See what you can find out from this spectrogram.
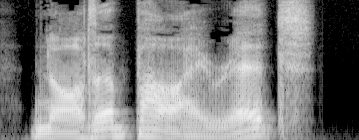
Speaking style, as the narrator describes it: growled Grimes

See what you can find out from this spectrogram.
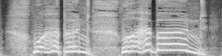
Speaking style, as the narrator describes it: he panted

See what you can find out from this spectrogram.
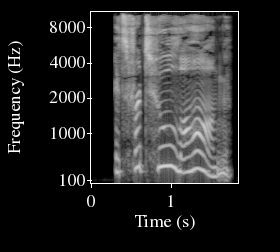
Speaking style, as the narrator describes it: Maddie whined, knowing that she sounded like a child

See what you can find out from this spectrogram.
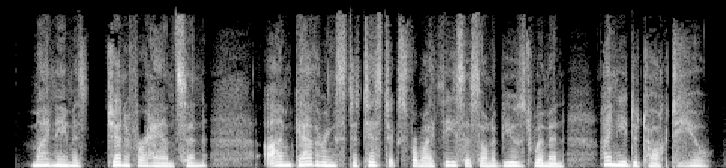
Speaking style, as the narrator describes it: In a voice barely above a whisper said

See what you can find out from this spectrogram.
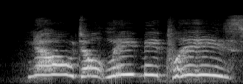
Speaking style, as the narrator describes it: she wailed

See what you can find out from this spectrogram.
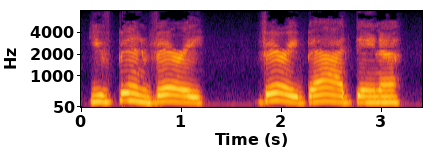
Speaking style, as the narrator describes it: he said slowly

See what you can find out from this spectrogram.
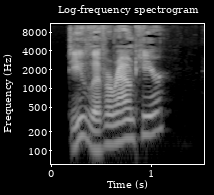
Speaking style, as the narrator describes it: Aaron asks eagerly

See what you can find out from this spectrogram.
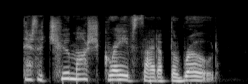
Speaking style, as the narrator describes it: whispered

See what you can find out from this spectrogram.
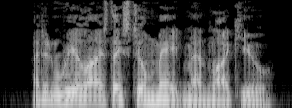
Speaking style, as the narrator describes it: Victoria Lord said

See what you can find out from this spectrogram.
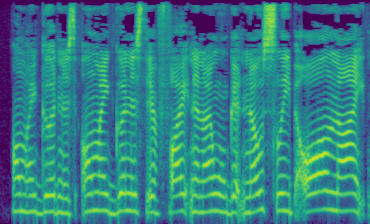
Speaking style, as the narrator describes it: whined Tessie, a pale, frightened girl

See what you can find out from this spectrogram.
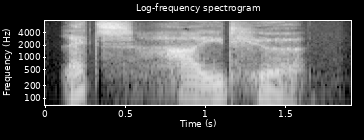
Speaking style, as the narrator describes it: whispered

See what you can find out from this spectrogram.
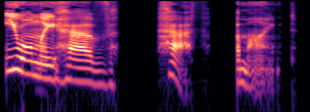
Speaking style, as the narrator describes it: sneered

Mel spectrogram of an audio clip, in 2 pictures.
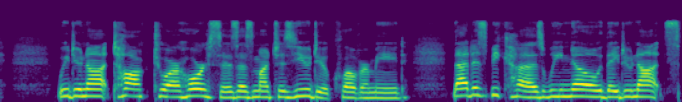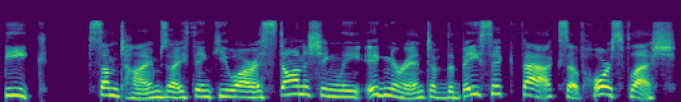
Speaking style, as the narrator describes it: chuckled

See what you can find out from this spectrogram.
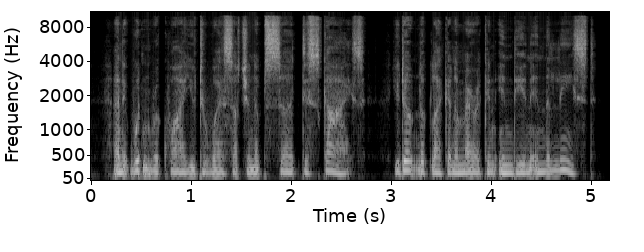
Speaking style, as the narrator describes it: she said calmly

